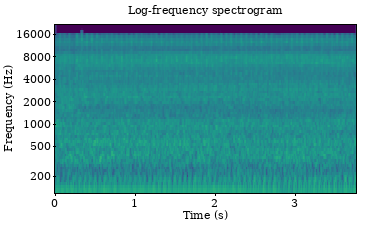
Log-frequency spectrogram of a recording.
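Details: Engine just after fuel injector leak repair, fuel lines reconnected and fuel pump relay refitted, no gas leaking; smooth, even idle with a steady low rumble and no knocks, misses or hiss; normal idle.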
